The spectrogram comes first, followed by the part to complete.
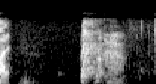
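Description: A person's single short cough about a second in.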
